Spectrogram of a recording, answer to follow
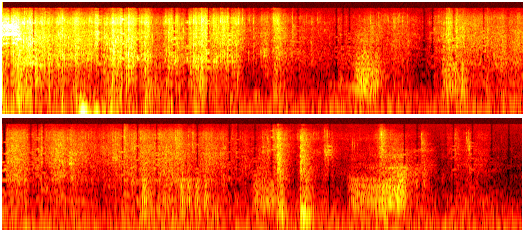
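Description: Foil trading-card pack wrappers crinkling and rustling as they are handled. The crinkling is densest in the first two or three seconds, then gives way to softer, scattered rustles and light taps.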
